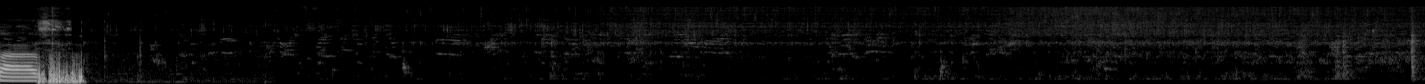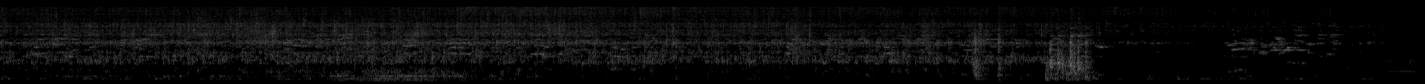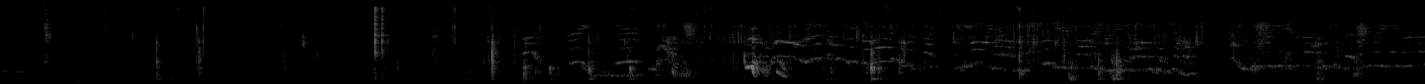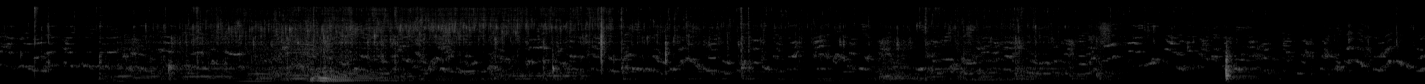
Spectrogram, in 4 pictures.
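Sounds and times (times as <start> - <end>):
meat sizzling in oil: 0.1 - 28.1, 34.4 - 55.0.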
